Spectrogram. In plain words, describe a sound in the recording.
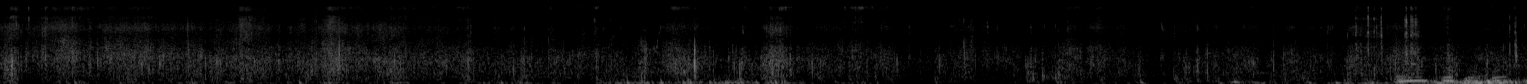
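Wind blows steadily across an open hillside.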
